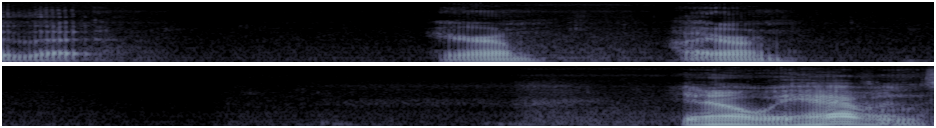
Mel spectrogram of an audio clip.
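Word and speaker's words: Ahiram: Hyram.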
